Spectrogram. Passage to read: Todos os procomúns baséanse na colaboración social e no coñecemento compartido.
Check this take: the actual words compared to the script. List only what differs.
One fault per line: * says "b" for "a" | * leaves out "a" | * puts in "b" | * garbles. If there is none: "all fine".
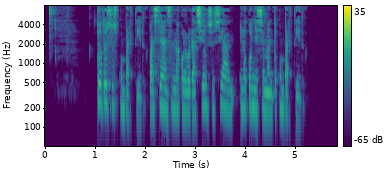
* says "compartido" for "procomúns"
